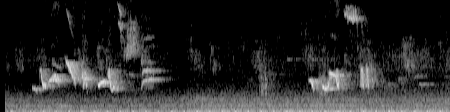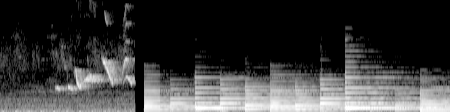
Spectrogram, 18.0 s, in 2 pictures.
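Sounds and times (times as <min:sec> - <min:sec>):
birds chirping: 0:00.1 - 0:11.7.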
